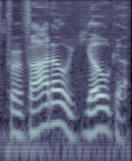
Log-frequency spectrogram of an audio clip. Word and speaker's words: Youga: 1996 Bravado Yoga. I pronounced it right.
